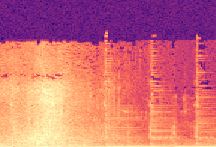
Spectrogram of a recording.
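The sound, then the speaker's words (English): A car engine revs loudly, its deep, throaty drone holding strong with a burst of roar at the start as it accelerates, no voices present. “Well, let's just see what he's got under the hood.”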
